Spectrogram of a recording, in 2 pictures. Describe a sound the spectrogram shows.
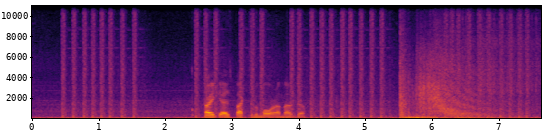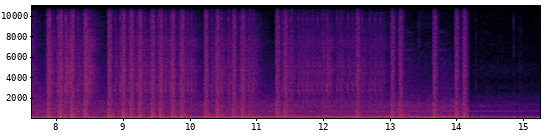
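A rifle fires rapid bursts of shots nearby.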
